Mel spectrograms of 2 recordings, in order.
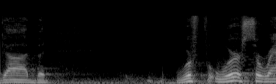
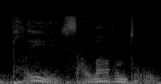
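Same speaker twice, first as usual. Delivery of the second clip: much softer, gentle pleading; tender plea; 9 dB quieter, slower than usual. Acted. God gently pleading with his reluctant people, soft and tender. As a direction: drop to a soft, pleading hush.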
